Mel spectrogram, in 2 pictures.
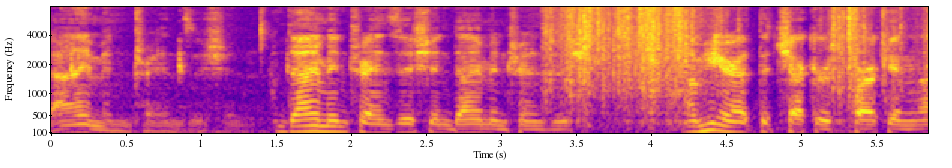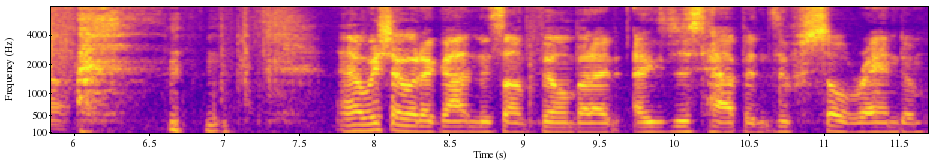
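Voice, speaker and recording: A medium-pitched male voice at a moderate pace, ordinary in pitch variation, with noticeable background noise. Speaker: vlogger. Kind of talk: casual vlog monologue. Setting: in a car at a drive-thru parking lot. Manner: halting, many restarts.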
